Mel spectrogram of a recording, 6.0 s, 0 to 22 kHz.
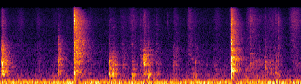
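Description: Sharp clicks and snaps of a Dell M2800 laptop's bottom access cover as it is pressed down onto the base and its tabs seat. The loudest clicks come at the start, about a second and a half in, and near the end, with fainter ones between.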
